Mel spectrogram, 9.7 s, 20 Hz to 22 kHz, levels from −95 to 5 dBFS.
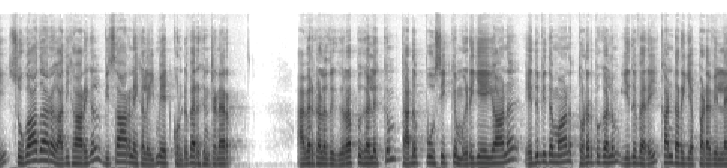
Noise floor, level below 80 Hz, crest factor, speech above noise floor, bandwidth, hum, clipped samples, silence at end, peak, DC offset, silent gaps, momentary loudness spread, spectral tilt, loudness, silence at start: -71 dBFS; -54 dBFS; 18 dB; 52 dB; 15.5 kHz; none; under 0.1%; 0 s; 0 dBFS; 0.8%; none; 5 LU; -5.5 dB/octave; -19 LUFS; 0 s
